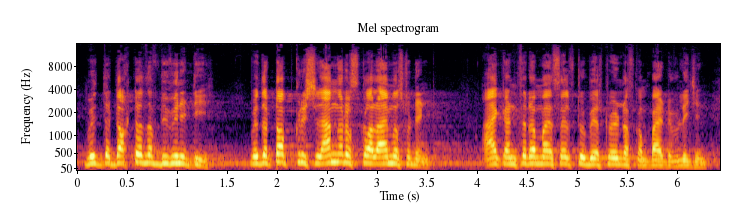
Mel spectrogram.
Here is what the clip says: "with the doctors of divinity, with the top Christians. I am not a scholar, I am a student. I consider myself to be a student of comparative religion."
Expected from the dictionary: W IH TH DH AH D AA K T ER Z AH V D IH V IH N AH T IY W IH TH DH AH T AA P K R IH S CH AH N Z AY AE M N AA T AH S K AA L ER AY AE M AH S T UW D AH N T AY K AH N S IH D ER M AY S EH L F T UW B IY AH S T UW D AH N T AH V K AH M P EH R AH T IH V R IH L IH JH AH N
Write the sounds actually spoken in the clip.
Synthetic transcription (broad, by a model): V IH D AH D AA K T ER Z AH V D IH V IH N AH T IY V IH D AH T AA P K R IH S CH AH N AY M N AA T AH S K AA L AY M AH S T UW D AH N T AY K AH N S IH D ER M AY S EH L F T UW B IY AH S T UW D AH N T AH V K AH M P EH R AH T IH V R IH L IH JH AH N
